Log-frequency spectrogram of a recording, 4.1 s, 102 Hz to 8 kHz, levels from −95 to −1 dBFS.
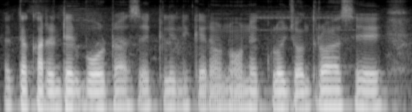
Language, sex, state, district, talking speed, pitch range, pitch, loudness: Bengali, male, Tripura, West Tripura, 130 wpm, 115-120 Hz, 115 Hz, -20 LUFS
